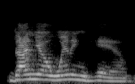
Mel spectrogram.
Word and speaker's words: Dawniel Winningham: Am I pronouncing your name right? – Dawniel Winningham. – Winning. Okay. Dawniel.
